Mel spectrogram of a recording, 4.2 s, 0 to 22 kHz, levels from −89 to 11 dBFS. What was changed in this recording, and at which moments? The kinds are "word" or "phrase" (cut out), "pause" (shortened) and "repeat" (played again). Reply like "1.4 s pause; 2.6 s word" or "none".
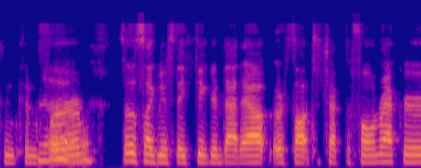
1.6 s word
